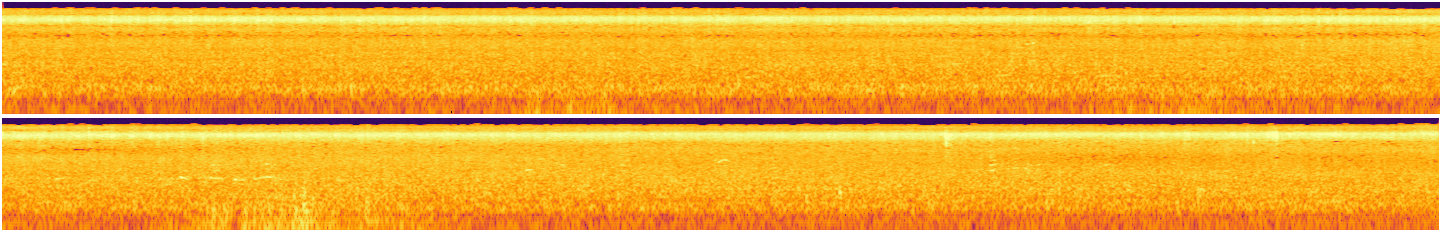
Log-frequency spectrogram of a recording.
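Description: Fast, shallow, muddy river water rushing and churning over rocks, a steady, unbroken noise.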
